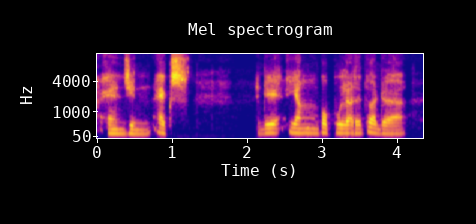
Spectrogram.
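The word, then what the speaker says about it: nginx: Jo atau enjen XC atau mungkin orang bacanya dongeng itu tapi sebenarnya bacanya engine.exe jadi yang populer itu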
